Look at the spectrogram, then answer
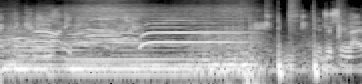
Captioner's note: patron cheering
